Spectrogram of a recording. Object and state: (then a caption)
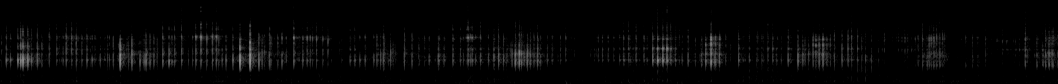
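Woven rattan basket. Fingernails scratch quickly across the weave of a hollow, cylindrical woven rattan or reed basket held in both hands. The result is a steady, dense crackling and scraping with a bright, papery texture and no low end, rising and falling in uneven bursts.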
